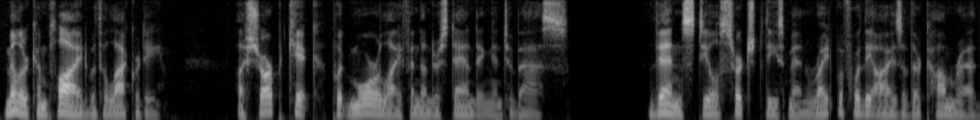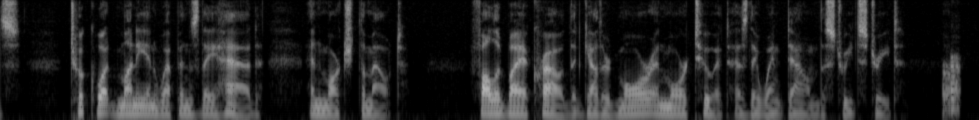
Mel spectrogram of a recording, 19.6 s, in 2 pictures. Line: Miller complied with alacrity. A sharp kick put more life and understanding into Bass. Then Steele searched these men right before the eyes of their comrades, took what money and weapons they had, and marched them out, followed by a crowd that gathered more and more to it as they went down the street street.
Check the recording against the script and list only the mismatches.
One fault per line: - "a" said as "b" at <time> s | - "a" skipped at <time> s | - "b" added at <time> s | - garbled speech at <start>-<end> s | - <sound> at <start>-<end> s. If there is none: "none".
- laugh at 19.2-19.4 s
